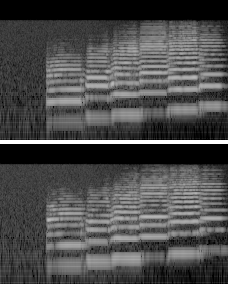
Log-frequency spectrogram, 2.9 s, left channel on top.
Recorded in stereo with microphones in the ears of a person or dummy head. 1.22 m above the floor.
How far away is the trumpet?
About 1.9 m.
